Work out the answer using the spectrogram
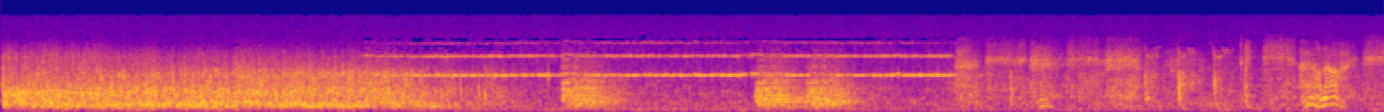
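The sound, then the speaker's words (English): A bomb blast produces a loud, broad roar that slowly decays, followed by a high ringing tone and voices speaking. “You know that bomb was meant for me.”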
